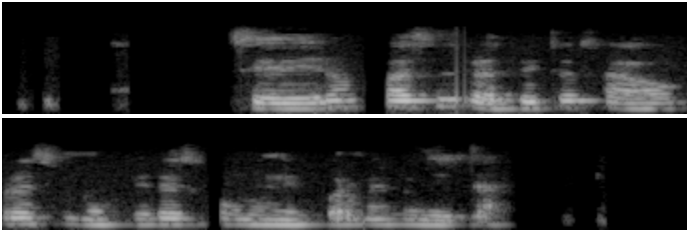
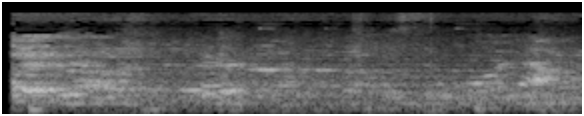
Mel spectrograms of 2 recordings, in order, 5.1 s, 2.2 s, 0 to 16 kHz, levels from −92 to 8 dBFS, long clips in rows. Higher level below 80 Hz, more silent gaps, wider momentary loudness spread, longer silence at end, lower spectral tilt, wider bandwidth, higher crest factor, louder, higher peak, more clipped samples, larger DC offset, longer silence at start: second, -72 dBFS vs -64 dBFS; first, 0.22-0.40 s, 0.49-0.85 s, 1.37-1.43 s vs none; about the same, 10 LU vs 12 LU; first, 0.7 s vs 0 s; first, -7 dB/octave vs -2.5 dB/octave; second, 7.2 kHz vs 11.5 kHz; about the same, 20 dB vs 18 dB; second, -31 LUFS vs -28 LUFS; about the same, -12 dBFS vs -10 dBFS; neither; neither; about the same, 0.15 s vs 0.05 s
